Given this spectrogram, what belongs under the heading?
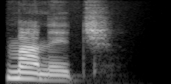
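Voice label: "manage", British English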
